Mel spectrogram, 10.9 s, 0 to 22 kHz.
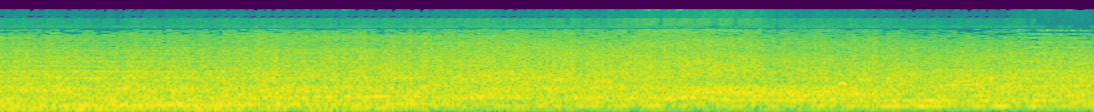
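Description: Four speedway bikes' 500cc single-cylinder engines revving hard at the start and then racing together in a pack, a loud continuous blare, with their pitch lines standing out more clearly from about four seconds in.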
